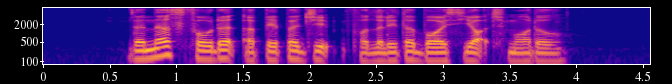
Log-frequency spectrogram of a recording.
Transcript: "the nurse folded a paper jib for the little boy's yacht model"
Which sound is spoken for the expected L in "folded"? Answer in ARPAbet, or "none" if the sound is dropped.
none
